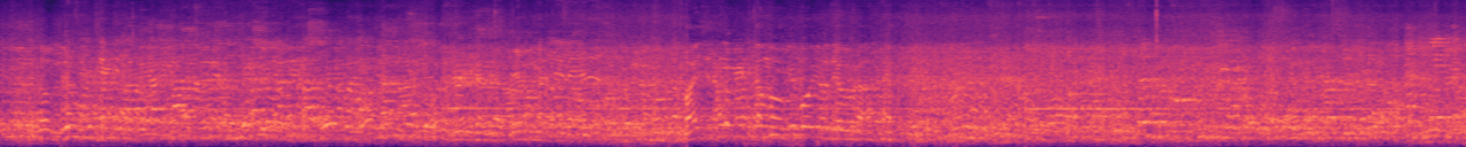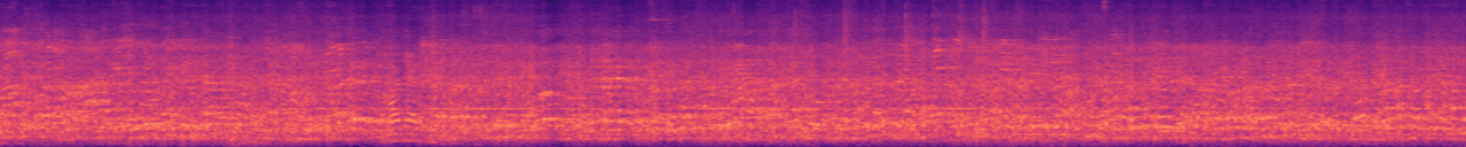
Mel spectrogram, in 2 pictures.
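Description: A crowd of men and women chatter all around in a busy hall.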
